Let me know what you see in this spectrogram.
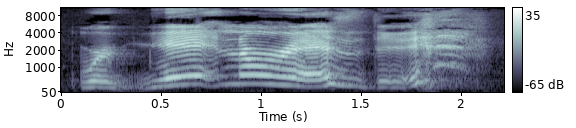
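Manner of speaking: very loud, high, put-on Southern accent. Speaker retells filming a video with their cousin: put-on accent. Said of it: "with that accent".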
